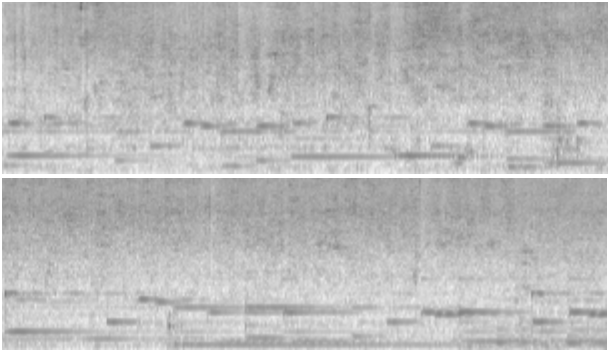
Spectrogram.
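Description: Minced pork stir-fries in a hot oiled wok, giving a steady rain-like sizzle and hiss throughout, with background music playing underneath.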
